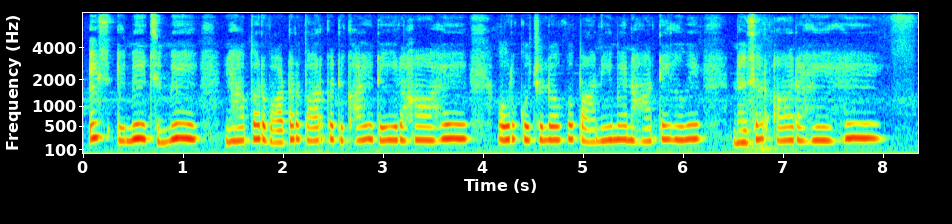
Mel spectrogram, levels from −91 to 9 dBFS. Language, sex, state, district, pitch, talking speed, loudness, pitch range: Hindi, female, Rajasthan, Jaipur, 255 Hz, 160 wpm, -14 LUFS, 245-270 Hz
